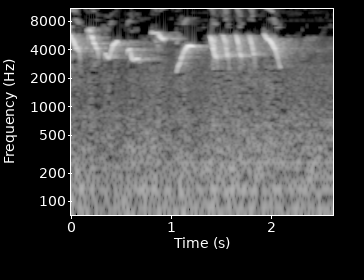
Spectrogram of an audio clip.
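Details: Energetic oriental white-eye, used to provoke lazy birds into singing, delivering high rapid chirps, upward sweeps and a quick rattling trill in one bright burst.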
